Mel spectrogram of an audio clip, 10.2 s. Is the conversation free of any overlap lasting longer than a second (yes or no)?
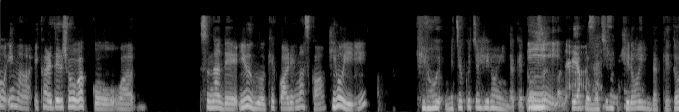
no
